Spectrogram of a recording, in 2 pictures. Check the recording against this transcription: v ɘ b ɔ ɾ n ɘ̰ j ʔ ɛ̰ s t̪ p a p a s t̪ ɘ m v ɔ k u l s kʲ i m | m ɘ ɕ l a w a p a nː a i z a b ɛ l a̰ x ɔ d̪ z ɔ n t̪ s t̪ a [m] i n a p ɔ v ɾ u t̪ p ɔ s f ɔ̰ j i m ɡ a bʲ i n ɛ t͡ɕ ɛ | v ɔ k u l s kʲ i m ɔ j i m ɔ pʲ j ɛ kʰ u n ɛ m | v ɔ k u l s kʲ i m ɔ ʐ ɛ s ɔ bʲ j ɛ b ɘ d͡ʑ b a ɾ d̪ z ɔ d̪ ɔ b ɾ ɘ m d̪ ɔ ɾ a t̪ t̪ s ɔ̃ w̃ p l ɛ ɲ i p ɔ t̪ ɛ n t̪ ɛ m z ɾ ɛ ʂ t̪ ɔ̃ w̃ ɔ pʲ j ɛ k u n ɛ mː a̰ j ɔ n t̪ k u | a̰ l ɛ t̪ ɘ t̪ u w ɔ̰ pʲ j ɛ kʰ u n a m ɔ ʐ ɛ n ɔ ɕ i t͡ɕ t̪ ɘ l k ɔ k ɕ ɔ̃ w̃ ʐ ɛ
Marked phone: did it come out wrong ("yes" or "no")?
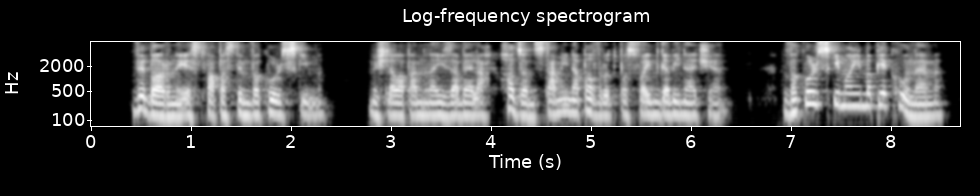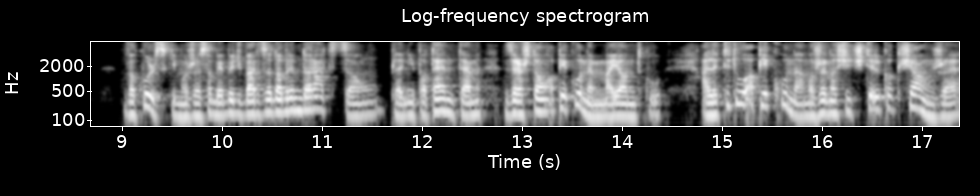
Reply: no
